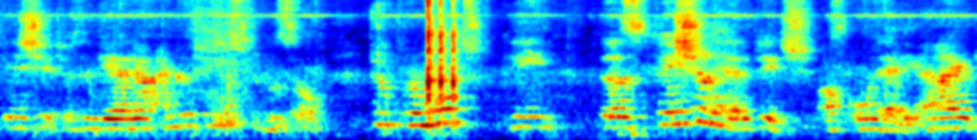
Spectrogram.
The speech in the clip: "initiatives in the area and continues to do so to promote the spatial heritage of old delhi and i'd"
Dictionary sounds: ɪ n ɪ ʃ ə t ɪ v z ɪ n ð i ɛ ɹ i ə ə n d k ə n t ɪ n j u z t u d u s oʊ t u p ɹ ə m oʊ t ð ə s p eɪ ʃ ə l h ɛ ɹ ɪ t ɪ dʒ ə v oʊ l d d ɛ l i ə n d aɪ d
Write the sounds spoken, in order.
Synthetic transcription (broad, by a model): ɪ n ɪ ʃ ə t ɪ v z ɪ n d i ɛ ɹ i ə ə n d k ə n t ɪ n j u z t u d u s oʊ t u p ɹ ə m oʊ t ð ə s p eɪ ʃ ə l h ɛ ɹ ɪ t ɪ dʒ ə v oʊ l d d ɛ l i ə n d aɪ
